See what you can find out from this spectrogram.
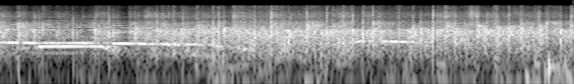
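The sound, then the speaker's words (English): Audience applause welcoming a comedian on stage, steady and sustained dense clapping at an even level throughout. “Everybody put your hands together. It's Adam Strawbridge.”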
